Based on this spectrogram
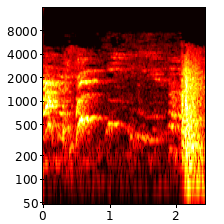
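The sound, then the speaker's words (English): Muffled voices murmur for a couple of seconds, then a door is opened to see who is calling, with a sudden, fairly loud thump and rattle. “I wonder who that can be. I'll open it.”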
